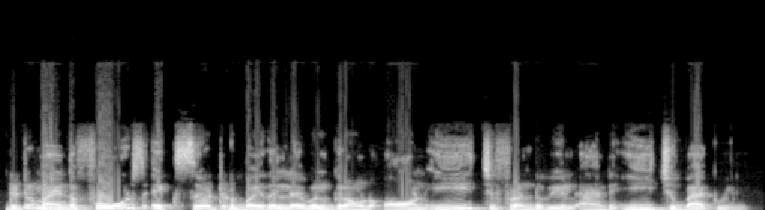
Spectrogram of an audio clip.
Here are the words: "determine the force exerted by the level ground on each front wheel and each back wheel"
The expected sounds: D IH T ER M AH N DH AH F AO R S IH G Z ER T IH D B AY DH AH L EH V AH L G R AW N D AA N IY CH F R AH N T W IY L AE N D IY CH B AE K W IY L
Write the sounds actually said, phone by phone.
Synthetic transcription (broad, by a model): D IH T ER M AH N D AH F AO R S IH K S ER T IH D B AY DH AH L EH V AH L G R AW N D AA N IY CH F R AH N T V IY L AE N D IY CH B AE K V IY L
